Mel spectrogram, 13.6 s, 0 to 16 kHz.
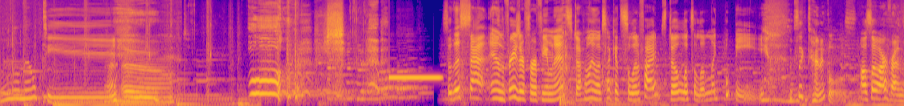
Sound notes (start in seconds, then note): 4.4 yelling; 5.8 beeping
